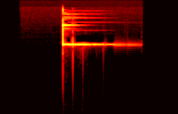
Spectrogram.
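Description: A notification-bell 'ding' sound effect: one high ding strikes about a second in, with a couple of faint clicks just after, and rings out, fading away within about a second.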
